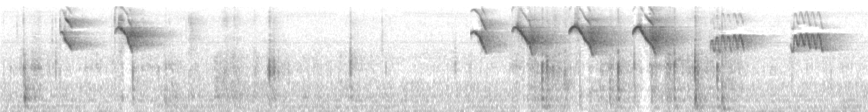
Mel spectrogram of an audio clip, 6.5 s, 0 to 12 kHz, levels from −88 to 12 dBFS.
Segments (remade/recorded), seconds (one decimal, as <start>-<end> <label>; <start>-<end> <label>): 0.0-6.5 recorded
